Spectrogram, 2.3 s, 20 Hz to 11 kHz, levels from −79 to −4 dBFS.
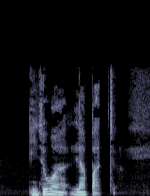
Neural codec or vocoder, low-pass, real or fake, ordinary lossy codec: none; 7.2 kHz; real; AAC, 64 kbps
